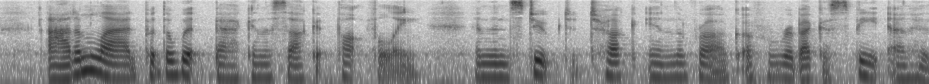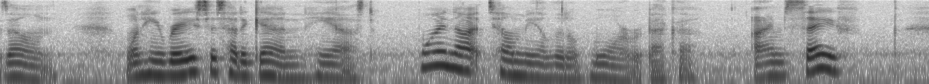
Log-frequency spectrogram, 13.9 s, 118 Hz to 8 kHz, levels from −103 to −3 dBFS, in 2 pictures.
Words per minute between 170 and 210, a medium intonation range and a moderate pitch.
Yes: average, 180 wpm; average, 3.3 semitones; medium, 165 Hz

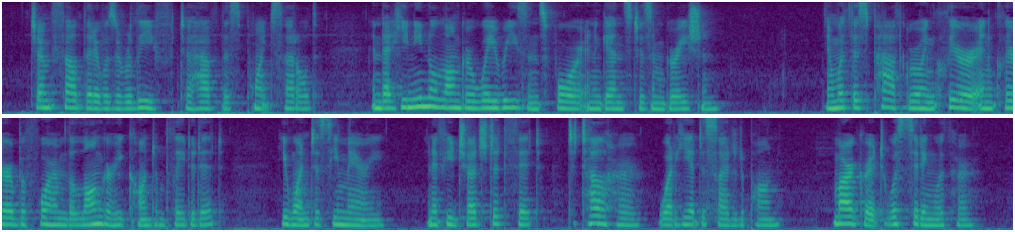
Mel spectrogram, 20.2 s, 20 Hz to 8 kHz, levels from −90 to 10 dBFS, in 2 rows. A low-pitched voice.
No: medium, 175 Hz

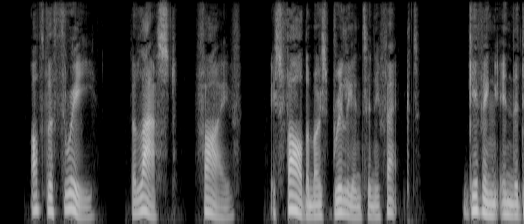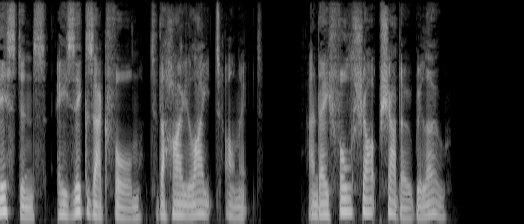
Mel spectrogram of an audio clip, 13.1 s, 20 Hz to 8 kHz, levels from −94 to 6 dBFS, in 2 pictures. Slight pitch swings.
No: average, 5.3 semitones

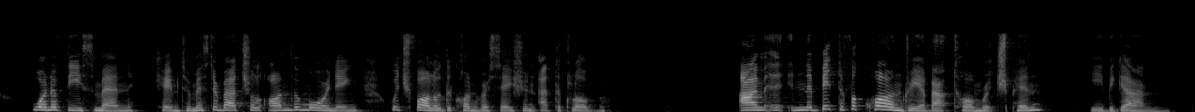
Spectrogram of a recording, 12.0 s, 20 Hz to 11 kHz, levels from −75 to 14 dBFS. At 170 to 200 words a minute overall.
No: average, 150 wpm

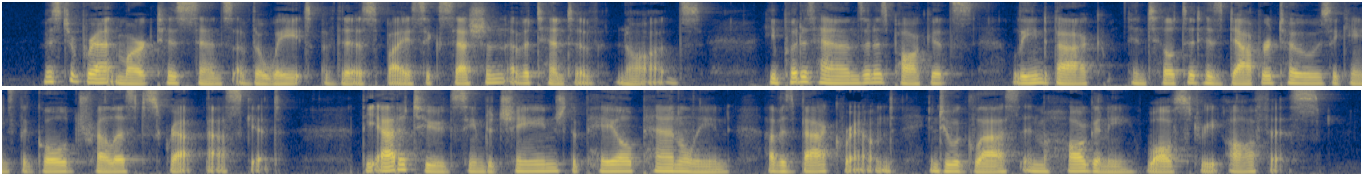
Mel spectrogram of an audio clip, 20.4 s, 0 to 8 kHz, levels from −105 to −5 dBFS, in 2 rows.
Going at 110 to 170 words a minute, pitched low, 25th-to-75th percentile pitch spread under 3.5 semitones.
Yes: average, 160 wpm; low, 115 Hz; average, 3.0 semitones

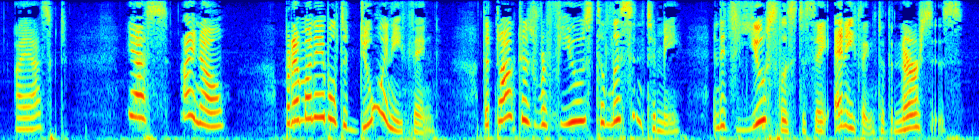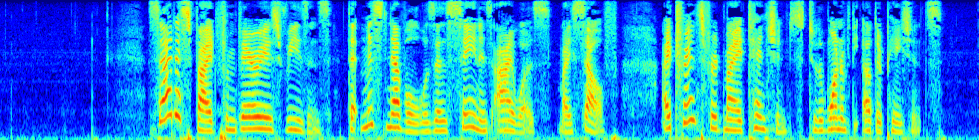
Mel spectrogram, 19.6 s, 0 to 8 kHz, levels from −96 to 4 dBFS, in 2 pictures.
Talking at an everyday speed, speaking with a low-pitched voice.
No: average, 160 wpm; very high, 250 Hz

